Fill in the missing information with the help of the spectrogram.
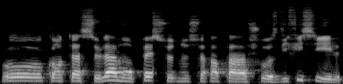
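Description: Man doing a calm young lady in an audiobook, polite and restrained, voice lifted. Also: fairly high pitch, moderate pace, pitched above the performer's own voice, lightly acted. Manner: polite, restrained, soft-spoken. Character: composed young noblewoman, dutiful daughter. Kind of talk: audiobook character reading.

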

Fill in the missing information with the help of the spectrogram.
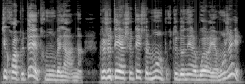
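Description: Lady putting on a loud bossy circus director guy, big swoopy voice. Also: sits high, sing-song, slow pace, voice pushed up, heavily acted. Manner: shouting, scolding. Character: gruff angry male circus director.

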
